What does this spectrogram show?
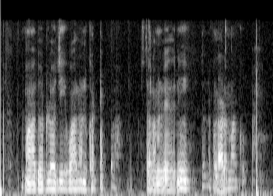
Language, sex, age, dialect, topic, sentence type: Telugu, male, 18-24, Southern, agriculture, statement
